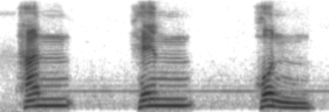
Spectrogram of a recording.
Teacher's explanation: it's the same sounds as the short vowels except we add a noon sound at the end of every vowel sound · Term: tanween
